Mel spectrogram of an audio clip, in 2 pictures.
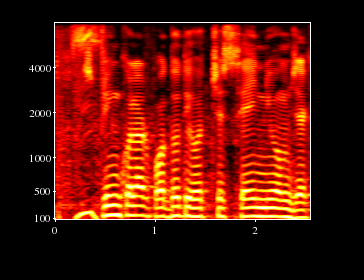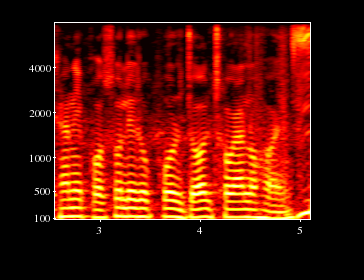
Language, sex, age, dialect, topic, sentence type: Bengali, male, 18-24, Western, agriculture, statement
